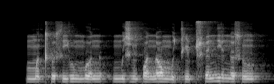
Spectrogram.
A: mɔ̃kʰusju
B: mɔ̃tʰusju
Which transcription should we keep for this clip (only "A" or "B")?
B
